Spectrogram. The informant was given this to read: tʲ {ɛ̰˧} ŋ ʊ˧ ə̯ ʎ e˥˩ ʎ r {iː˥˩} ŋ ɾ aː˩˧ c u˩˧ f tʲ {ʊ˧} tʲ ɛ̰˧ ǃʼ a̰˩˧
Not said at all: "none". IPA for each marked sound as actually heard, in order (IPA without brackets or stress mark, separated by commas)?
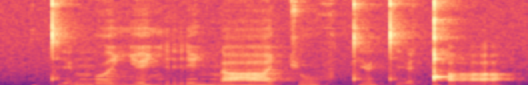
ɛ̰˧, i˥˩, ʊ˧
